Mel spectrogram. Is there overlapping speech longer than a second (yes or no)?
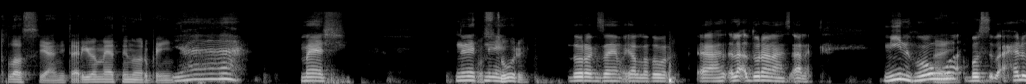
no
